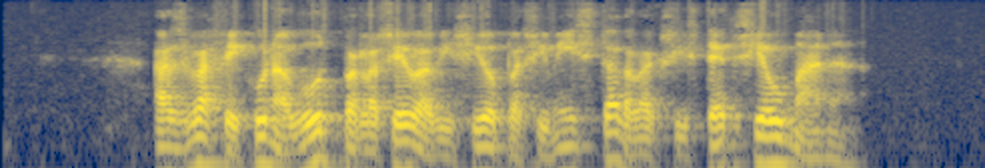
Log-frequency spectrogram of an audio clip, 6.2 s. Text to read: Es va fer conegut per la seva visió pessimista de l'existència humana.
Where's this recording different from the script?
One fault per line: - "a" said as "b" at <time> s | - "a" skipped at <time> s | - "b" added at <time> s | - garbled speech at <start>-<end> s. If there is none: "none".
none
